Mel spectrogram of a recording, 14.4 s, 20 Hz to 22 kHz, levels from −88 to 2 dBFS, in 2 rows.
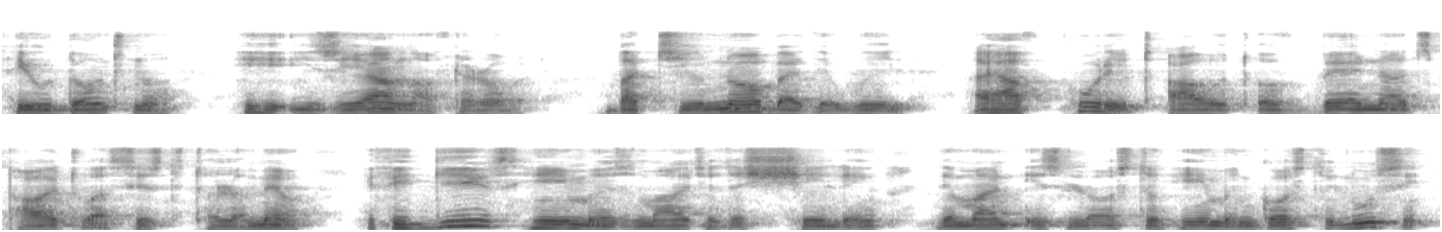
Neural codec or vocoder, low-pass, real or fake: none; 7.2 kHz; real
